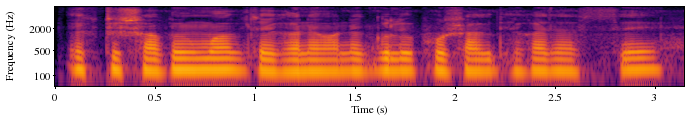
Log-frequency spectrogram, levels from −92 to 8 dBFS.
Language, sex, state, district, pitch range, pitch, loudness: Bengali, male, West Bengal, Cooch Behar, 140-150 Hz, 145 Hz, -18 LUFS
